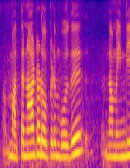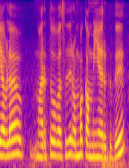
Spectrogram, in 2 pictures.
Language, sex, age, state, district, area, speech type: Tamil, female, 30-45, Tamil Nadu, Erode, rural, spontaneous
